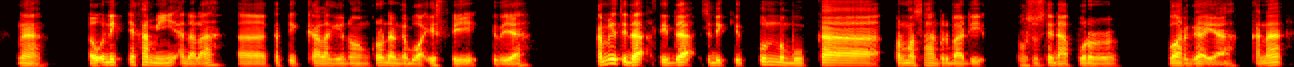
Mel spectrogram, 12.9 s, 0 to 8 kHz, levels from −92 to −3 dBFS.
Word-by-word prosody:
Nah, - - +2 0.5
eee, 100 - +4
uniknya 120 +1 +2
kami 110 -3 +1
adalah, 95 +4 -2 0.2
eee, 85 -1 +1
ketika 95 - -3
lagi 95 0 -2
nongkrong 90 +3 -3
dan 95 - -1
enggak 90 - -2
bawa - - +1
istri, 85 -1 -2
gitu 85 - -5
ya. 85 +4 +2 0.7
Kami 190 0 +4
tidak 120 -9 +6
tidak 115 +1 +5
sedikit 110 0 -5
pun 135 -1 0
membuka 100 0 +1 0.6
permasalahan 100 -1 -2
pribadi, 90 0 -3 0.3
khususnya - - -5
dapur 90 -2 -3 0.5
keluarga, - - +2
ya. - - +2 0.2
Karena, - - +2
100 Hz, 130 wpm, -29 LUFS, 90-115 Hz, 0.7 s, tidak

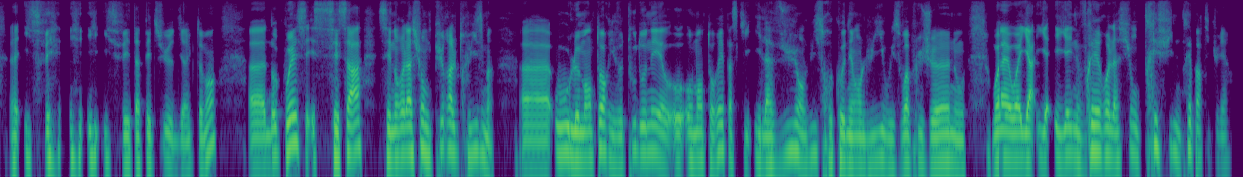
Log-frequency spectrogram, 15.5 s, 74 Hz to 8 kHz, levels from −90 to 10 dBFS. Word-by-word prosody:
heu, 110 - 0
il 125 - -6
se - - -13
fait, 120 0 -1 0.2
il 130 0 -6
il 125 0 -3
il 120 - -9
se - - -18
fait 110 -1 -1
taper 110 +1 -1
dessus 105 +1 -6
directement. 100 - -3 0.4
Heu 105 0 +3
donc, 130 +5 -1
ouais 175 +4 +8
c'est - - -7
c'est 125 +1 0
ça, 150 +5 +5 0.2
c'est 130 - 0
une 125 - +3
relation 140 +3 +4
de 130 - 0
pur 160 -1 -6
altruisme, 135 - -1 0.4
heu, 95 0 +1
où 140 0 +3
le 125 - +7
mentor, 125 +4 +2
il 110 - -4
veut 110 - -2
tout 150 +8 -9
donner 140 -2 +1
au 110 - -1 0.2
au 120 - 0
mentoré, 120 +5 0
parce 120 -6 -7
qu'il 110 - -12
il 110 -3 -1
a 105 - +3
vu 130 +9 -3
en 120 - 0
lui, 125 +5 -7
il - - -10
se - - -10
reconnaît 110 0 +1
en 105 0 0
lui, 110 +4 -3
ou 105 -3 -4
il - - -5
se 95 - -13
voit 115 +1 +2
plus 115 - -7
jeune 110 +2 +3
ou, 100 - -1 0.4
voilà, 120 +1 +6
ouais, - - +4
ouais 120 0 +6
il - - +2
y 125 - +9
a - - +2
il 125 - -6
y - - +4
a - - -2
il 125 - -1
y 125 - 0
a - - +3
une 130 -2 0
vraie 140 +7 +4
relation 130 0 -1
très 170 - -1
fine, 145 -3 -7
très 155 - -3
particulière. 115 -4 -10
120 Hz, 280 wpm, -22 LUFS, 110-135 Hz, 0.4 s, y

